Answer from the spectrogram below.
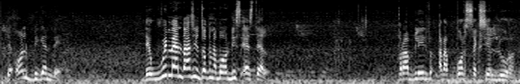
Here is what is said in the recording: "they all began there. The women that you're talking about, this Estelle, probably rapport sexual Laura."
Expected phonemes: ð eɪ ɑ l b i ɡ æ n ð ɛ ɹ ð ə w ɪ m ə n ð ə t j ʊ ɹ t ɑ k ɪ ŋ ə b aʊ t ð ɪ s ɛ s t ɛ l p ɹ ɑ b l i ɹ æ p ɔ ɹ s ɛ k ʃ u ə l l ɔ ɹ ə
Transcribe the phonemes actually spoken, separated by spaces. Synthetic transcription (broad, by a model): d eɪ ɑ l b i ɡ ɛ n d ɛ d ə w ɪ m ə n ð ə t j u t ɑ k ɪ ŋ ə b aʊ t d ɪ s ɛ s t ɛ l p ɹ ɑ b l i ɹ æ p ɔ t s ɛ k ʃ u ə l l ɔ ɹ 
